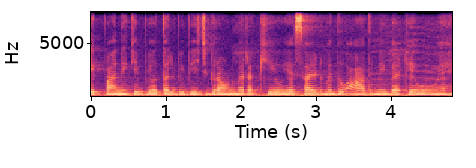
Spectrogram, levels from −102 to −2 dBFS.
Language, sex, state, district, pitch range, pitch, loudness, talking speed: Hindi, female, Bihar, Patna, 195-205 Hz, 200 Hz, -16 LUFS, 225 wpm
